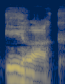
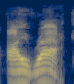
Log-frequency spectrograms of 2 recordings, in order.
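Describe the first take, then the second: First: It is said with a non-American pronunciation. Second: It is said with an American pronunciation. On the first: The speaker calls it right. "instead of Iraq" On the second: The speaker calls it wrong. "all the Americans saying Iraq"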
